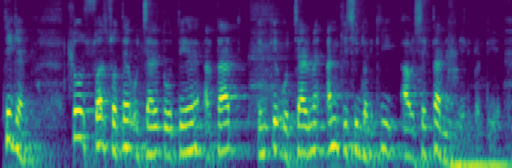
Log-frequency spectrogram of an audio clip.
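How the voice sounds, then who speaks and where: Male teacher, exam-prep lesson; slightly high, mellow voice; asks and answers his own questions. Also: roomy sound. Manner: explains slowly, repeats points, asks and answers own questions.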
